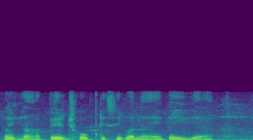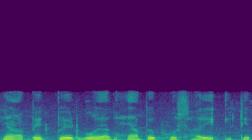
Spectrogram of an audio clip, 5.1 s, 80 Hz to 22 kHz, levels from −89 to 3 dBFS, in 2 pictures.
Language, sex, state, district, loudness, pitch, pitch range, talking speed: Hindi, female, Haryana, Rohtak, -16 LUFS, 170 Hz, 160-175 Hz, 215 wpm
